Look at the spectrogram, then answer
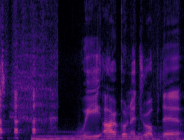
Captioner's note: laughing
